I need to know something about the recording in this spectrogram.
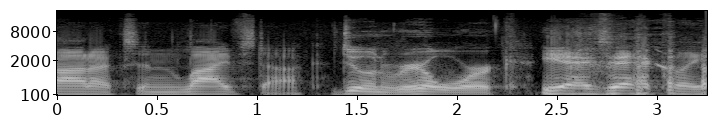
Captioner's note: laughs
